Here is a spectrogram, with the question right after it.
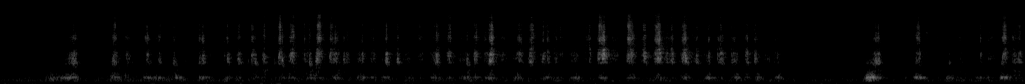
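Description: A wooden stylus scratches across a thin, solid, flat black wax-coated scratch-art paper card. Quick, dry, bright scraping strokes come in an uneven rapid run of a few per second. They pause briefly near the end and then return in a few short scratches.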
